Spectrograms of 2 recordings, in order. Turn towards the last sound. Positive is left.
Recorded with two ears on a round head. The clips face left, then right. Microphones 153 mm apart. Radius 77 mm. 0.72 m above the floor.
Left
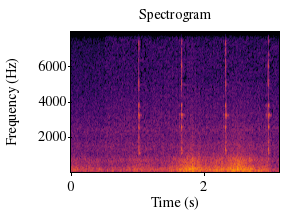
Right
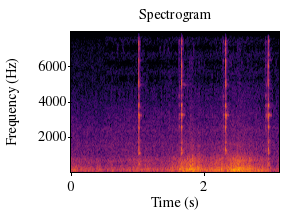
turn(degrees=-55)  # may be behind; listen again after turning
